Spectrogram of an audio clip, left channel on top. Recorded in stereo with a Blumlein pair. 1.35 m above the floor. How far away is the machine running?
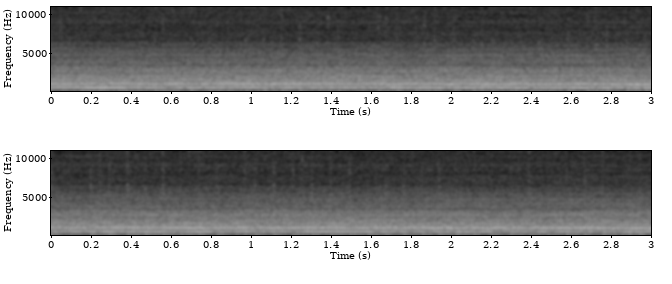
About 0.8 m.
